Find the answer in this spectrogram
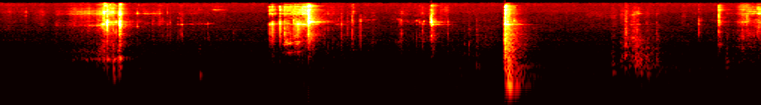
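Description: Small metal pushrod cover parts clinking and tapping together as they are handled and fitted by hand: about five separate clinks, the sharpest about four seconds in.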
